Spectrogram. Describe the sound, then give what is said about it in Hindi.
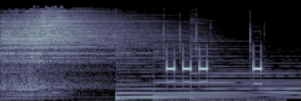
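Four short, sharp telephone keypad tones beep in an uneven rhythm, three close together then one after a pause, over a steady low hum following a brief noisy rush, as someone dials a travel agent, Ganesh Travels, by phone. “मैंने अपने travel agent को फोन किया।”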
